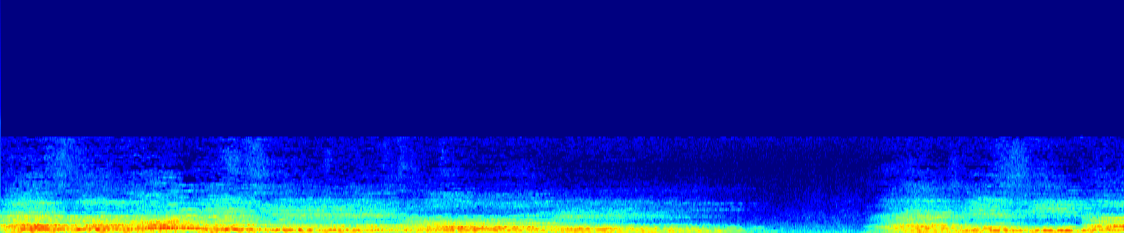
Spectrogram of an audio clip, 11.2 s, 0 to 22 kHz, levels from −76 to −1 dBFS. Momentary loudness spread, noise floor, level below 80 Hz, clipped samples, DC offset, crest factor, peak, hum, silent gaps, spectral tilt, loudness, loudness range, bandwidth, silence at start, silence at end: 12 LU; -47 dBFS; -60 dBFS; under 0.1%; under 0.1%; 18 dB; -4 dBFS; none; none; -7 dB/octave; -21 LUFS; 10 LU; 9.6 kHz; 0 s; 0 s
